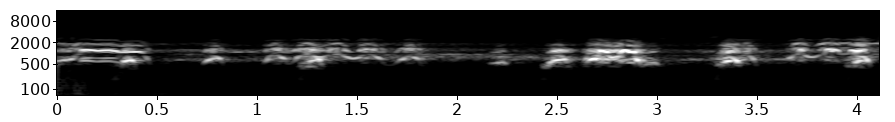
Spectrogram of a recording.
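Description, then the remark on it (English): A chorus of coyotes howls and yips together in a canyon in eastern Washington, wavering, overlapping calls rising and falling in bursts across a few seconds, with no people talking. “Closer to home, coyotes howl in an eastern Washington canyon.”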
